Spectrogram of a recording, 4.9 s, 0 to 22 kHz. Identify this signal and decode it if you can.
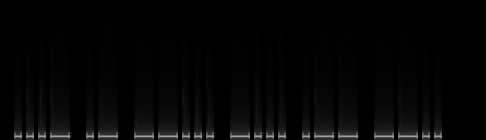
Morse code, heard as a keyed tone, about 21 wpm, 700 Hz. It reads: VA7BWZ
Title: DXCC-100 Call Signs - 6 Characters - Repeated 2x - 20wpm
